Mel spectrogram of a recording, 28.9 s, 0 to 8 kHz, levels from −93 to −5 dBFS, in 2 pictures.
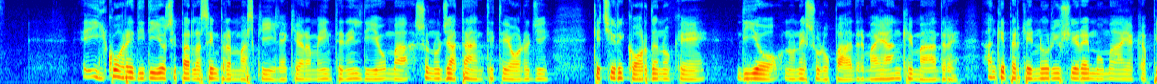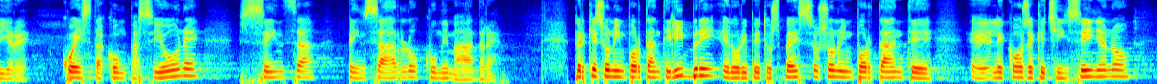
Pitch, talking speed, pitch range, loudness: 145 Hz, 125 wpm, 130-165 Hz, -26 LUFS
